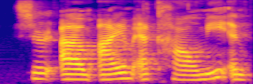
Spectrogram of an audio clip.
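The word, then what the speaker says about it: Kahlmi: um i am at call me and call me is pronounced just like call me and it's k-a-h-l-m-i dot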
